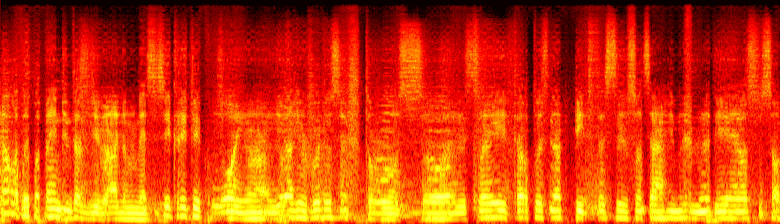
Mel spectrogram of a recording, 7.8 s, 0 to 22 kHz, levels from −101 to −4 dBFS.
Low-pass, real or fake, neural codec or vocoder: 19.8 kHz; fake; codec, 44.1 kHz, 0.9 kbps, DAC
